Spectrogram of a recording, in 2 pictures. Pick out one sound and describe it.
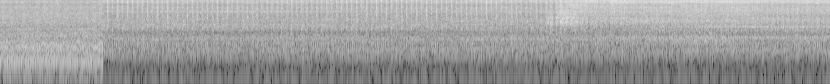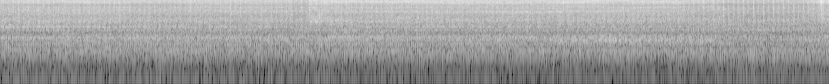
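A belt sander runs with a steady whirring hum.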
